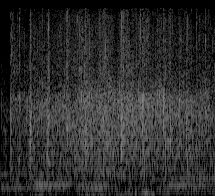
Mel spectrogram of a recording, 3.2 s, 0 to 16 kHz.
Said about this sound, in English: 5% of the people are clapping.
